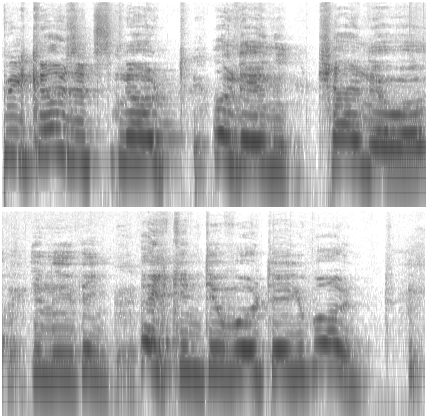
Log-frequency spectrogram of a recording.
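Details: Adult male comedian with cerebral palsy; dysarthria (cerebral palsy).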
